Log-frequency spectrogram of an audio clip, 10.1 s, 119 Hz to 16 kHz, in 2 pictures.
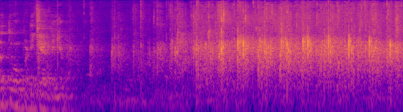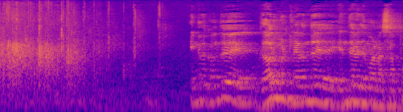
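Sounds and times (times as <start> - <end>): audience applauding: 1.0 - 6.8.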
